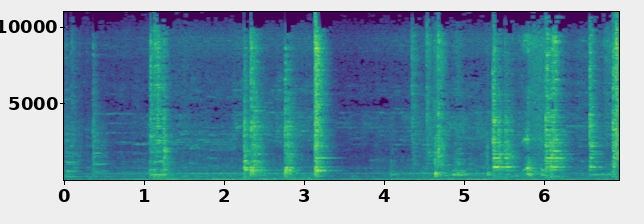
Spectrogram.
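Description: Irregular clanks and knocks of metal objects striking one another, some ringing briefly, over a steady faint hum.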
